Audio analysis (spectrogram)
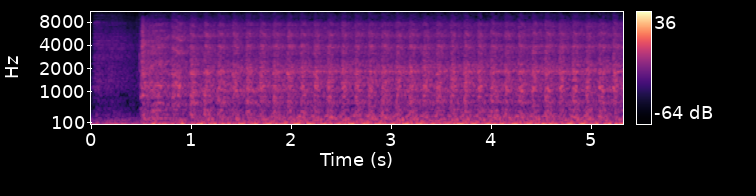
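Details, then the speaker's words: Turbocharged Miata fitted with 1000cc injectors, no base map loaded (the stock computer would not work): the starter churns in an even, rapid rhythm for several seconds but the engine never catches; cranks, no start. "it doesn't click I think it's too good to be true sadly well at least she's cranking"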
